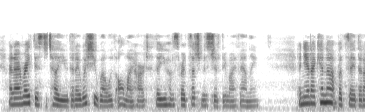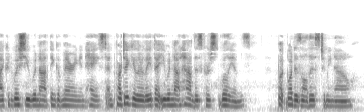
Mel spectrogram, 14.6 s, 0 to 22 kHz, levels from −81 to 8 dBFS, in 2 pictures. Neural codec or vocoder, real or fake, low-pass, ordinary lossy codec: none; real; 7.2 kHz; AAC, 32 kbps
